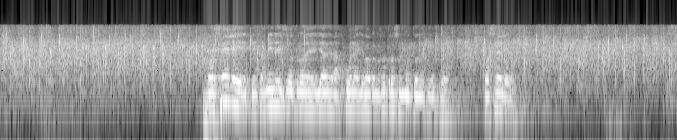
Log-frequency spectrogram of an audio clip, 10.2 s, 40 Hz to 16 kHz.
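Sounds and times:
audience applause for a musician at a band concert: 0.0 - 10.1
speech: 3.0 - 7.9.

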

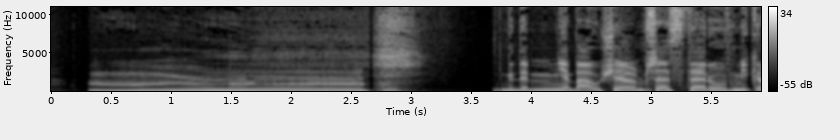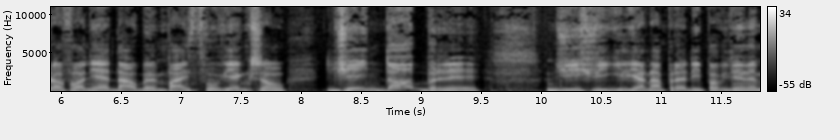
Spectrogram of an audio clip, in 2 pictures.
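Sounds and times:
human voice imitating a cow mooing: 0.3 - 2.8
short breathy burst: 2.7 - 3.5, 9.6 - 10.0
speech: 3.8 - 11.8.

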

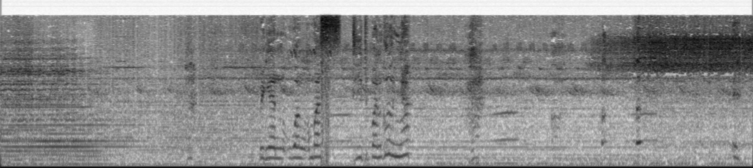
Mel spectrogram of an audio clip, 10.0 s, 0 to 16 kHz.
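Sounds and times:
busy noisy background: 0.0 - 10.0
many yellow venomous snakes hissing: 2.4 - 10.0
speech: 3.6 - 5.6.

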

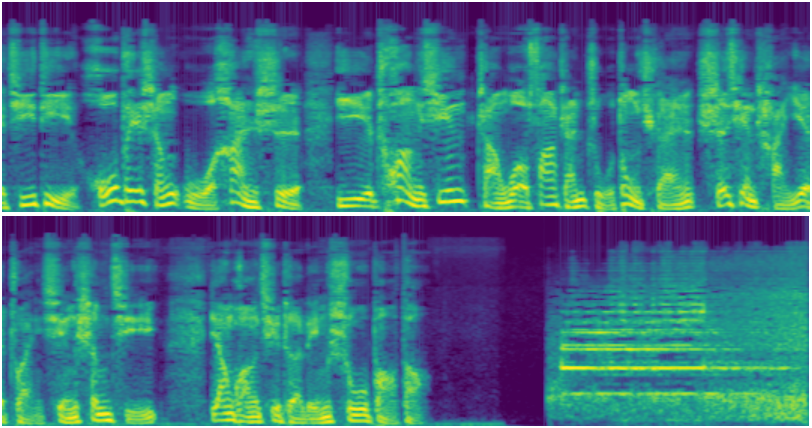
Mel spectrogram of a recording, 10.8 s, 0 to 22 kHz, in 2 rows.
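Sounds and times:
speech: 0.0 - 8.3
horn of a loaded container freight train departing a freight station in Wuhan: 9.1 - 10.7
rumble of a rolling loaded container freight train: 9.8 - 10.7.

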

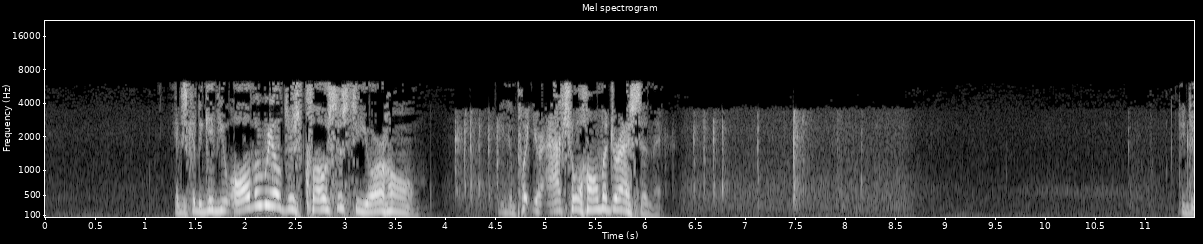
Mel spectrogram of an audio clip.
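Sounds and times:
faint steady hiss: 0.0 - 11.4
speech: 1.3 - 3.8, 4.5 - 6.3
keystrokes on a computer keyboard: 6.5 - 6.8.

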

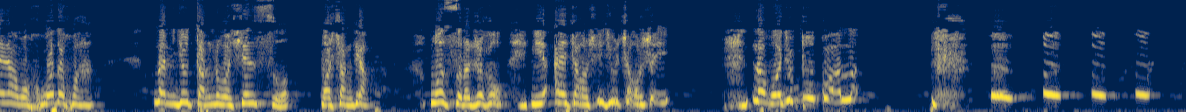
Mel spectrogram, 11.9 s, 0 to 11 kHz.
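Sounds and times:
speech: 0.0 - 8.7, 9.3 - 11.6
voice imitating a woman crying and wailing in a storytelling performance: 7.2 - 11.8.

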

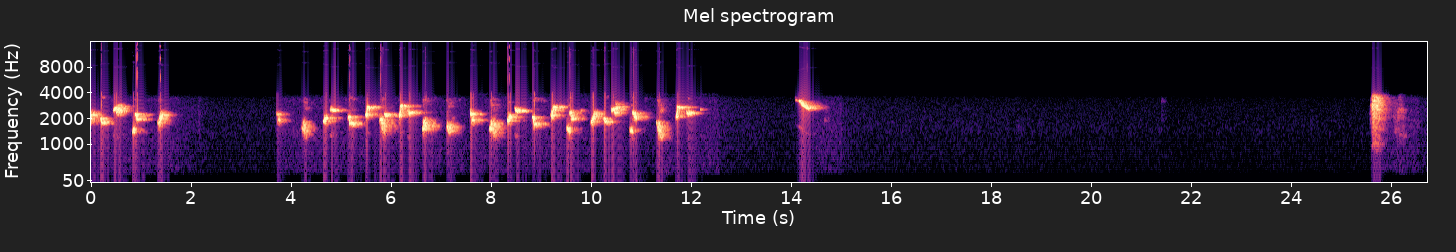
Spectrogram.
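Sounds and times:
yellow-vented bulbul singing: 0.0 - 1.8, 3.7 - 12.4, 14.1 - 14.8.

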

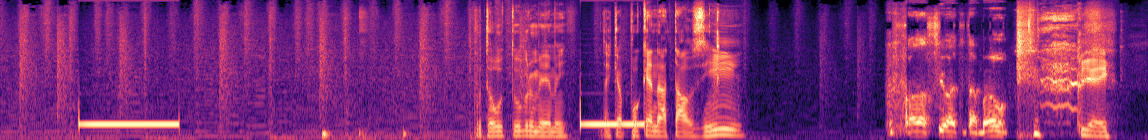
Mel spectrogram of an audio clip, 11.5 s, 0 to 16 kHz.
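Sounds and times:
voice call ringing tone electronic beep: 0.8 - 1.8, 5.8 - 6.5
speech: 4.8 - 7.5, 9.1 - 11.2.

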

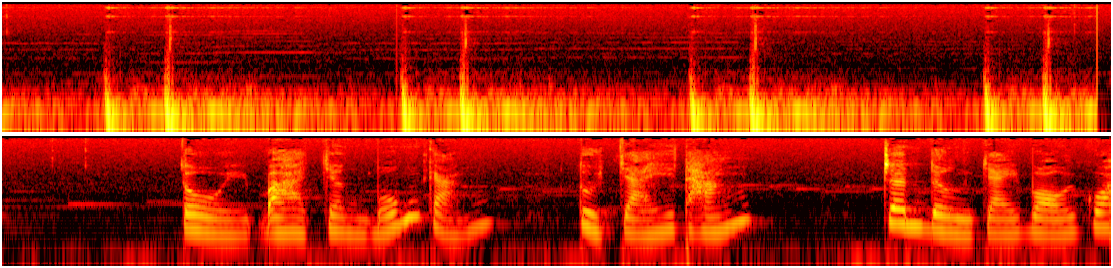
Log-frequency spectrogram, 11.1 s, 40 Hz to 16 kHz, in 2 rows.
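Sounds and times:
heartbeat pounding: 0.0 - 5.5
low hum: 0.0 - 5.5
speech: 6.5 - 9.4, 10.0 - 11.0.

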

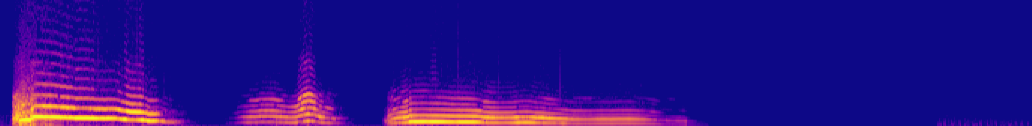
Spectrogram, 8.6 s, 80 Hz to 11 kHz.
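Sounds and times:
forest wolf howling: 0.1 - 5.8.

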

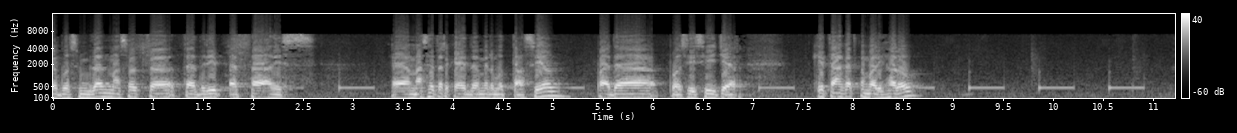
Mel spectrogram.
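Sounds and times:
speech: 0.0 - 2.6, 3.4 - 8.8
telephone line disconnected tone on a radio call-in: 2.8 - 3.3, 8.7 - 11.2.

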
